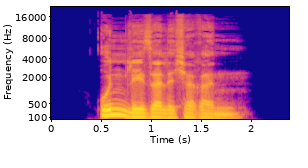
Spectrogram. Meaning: inflection of unleserlich: 1. strong genitive masculine/neuter singular comparative degree 2. weak/mixed genitive/dative all-gender singular comparative degree
- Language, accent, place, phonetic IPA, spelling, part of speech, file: German, Germany, Berlin, [ˈʊnˌleːzɐlɪçəʁən], unleserlicheren, adjective, De-unleserlicheren.ogg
